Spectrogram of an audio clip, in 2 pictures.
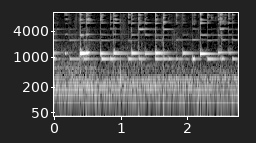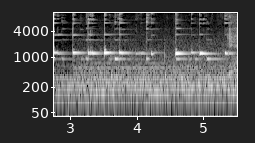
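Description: Many small bells clink and jangle from a flock of sheep and goats grazing on green spring plains of the Daman area toward Ghazni, herded by nomads; dense, irregular bright tinkling continues throughout with no talk.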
